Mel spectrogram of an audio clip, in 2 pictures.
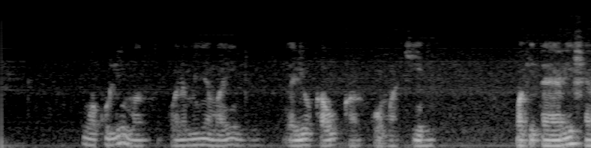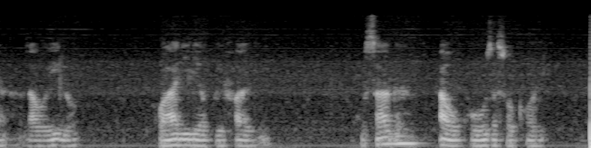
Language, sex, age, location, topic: Swahili, male, 18-24, Dar es Salaam, agriculture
